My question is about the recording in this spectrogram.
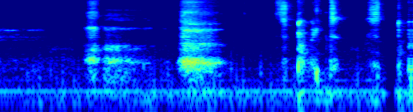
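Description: A woman gasping in pain, twice about a second apart with the second louder, then a few short breathy, whispered sounds. They are her reaction to shooting nerve pains in her foot, which she takes for a side effect of her diabetes.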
